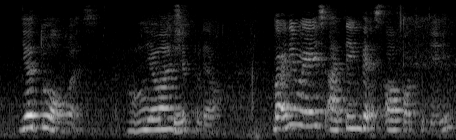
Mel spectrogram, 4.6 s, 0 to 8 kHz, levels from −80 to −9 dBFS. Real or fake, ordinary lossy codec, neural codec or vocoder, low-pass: real; none; none; 7.2 kHz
